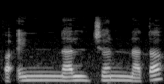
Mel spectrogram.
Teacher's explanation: نون مشدد اور میم مشدد پہ غنہ ادا ہوگا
